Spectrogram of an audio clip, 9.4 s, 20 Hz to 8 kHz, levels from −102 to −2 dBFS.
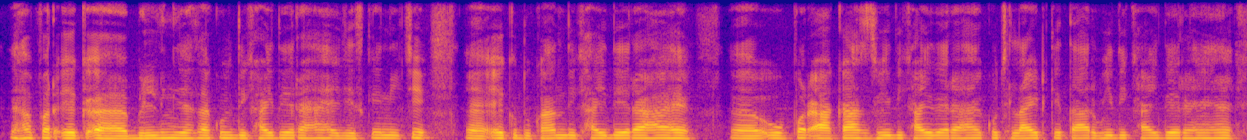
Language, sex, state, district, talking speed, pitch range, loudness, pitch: Magahi, male, Bihar, Gaya, 235 wpm, 150-155 Hz, -19 LUFS, 155 Hz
